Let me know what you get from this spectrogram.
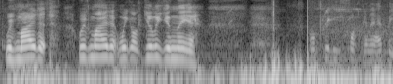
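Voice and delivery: high, loud cheer of relief; jubilant arrival. Real, not acted. Skipper landing his boat at trip's end, elated. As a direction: shout out the joy of finally making it. Boat lands after long trip.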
